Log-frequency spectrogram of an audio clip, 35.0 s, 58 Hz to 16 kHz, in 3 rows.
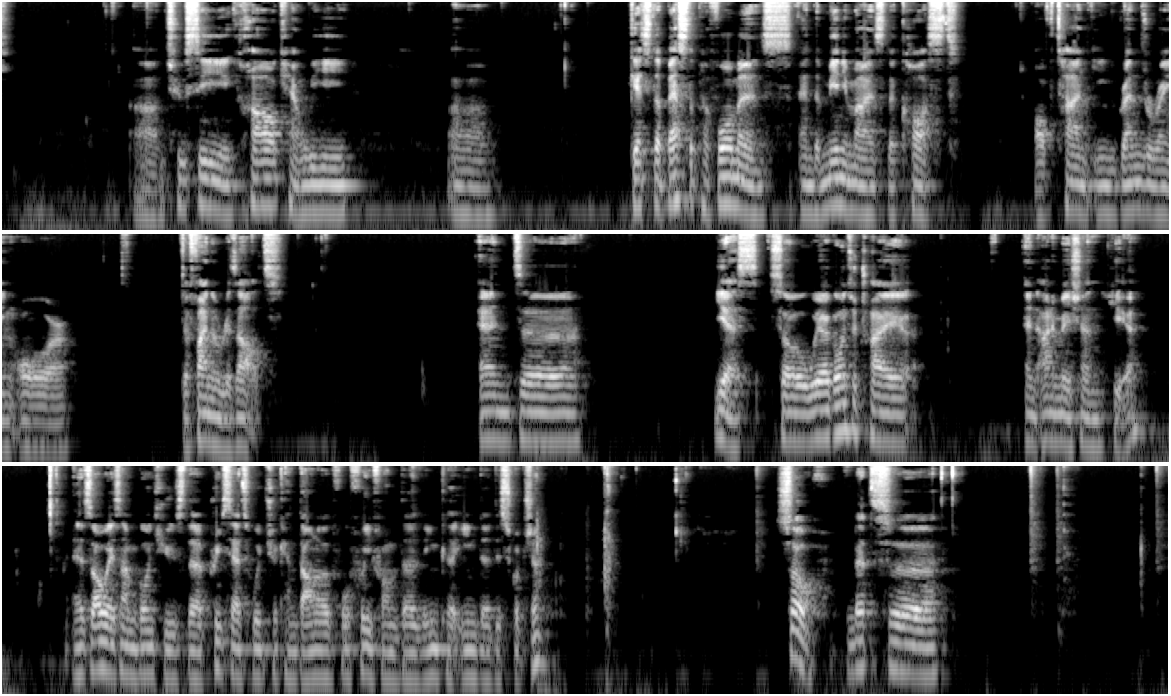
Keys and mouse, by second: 29.1 ctrl+alt+shift+w, 29.2 ctrl+alt+shift+q, 32.8 click.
